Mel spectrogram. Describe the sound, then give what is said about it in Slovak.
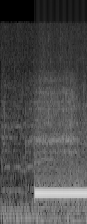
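A loud, steady single-pitched telephone call tone starts abruptly after a brief stretch of quiet background noise and holds unbroken to the end as nobody picks up the phone, with no one speaking. “Marian, vidíš, ty máš okru, To ani telefón nedvíha”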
